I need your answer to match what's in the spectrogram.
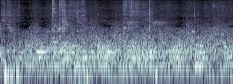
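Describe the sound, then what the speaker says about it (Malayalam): A spoon scrapes and clinks against a metal pot in quick, repeated strokes, up close, with a faint sizzle underneath. "അപ്പോൾ നമുക്ക് ഇതൊന്ന് ഇളക്കി കൊടുക്കാം"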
